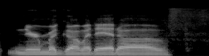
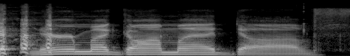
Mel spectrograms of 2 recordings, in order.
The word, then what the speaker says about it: Nurmagomedov: Uh, Khabib Nurmagomedov I did not say that right, but what'd you, what'd you call Go me? home, you're drunk. yeah. – Nurmagomedov. – Nurmagomedov.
